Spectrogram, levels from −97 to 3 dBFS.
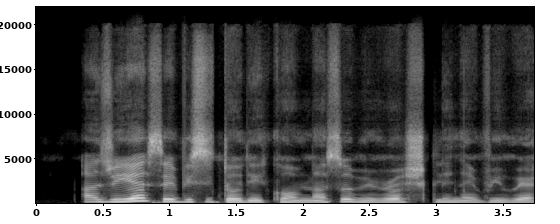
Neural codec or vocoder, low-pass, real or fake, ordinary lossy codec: autoencoder, 48 kHz, 128 numbers a frame, DAC-VAE, trained on Japanese speech; none; fake; none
